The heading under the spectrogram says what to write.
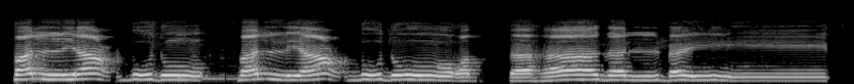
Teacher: فليعبدوا رب فليعبدوا هذا رب البيت هذا البيت हाँ, फा में भी देखिए हमस होगा, बिल्कुल फा जाहिर होना चाहिए, फा, फा शफतैन का, दोनों होठों का मिलना जरूरी है।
